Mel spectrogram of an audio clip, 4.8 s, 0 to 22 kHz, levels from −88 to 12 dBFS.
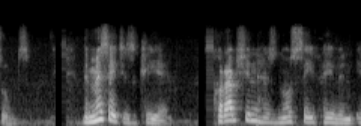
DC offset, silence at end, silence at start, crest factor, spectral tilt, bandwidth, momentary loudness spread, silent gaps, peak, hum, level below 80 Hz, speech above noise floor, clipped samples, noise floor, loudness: under 0.1%; 0 s; 0 s; 18 dB; -6.5 dB/octave; 9.4 kHz; 19 LU; none; 0 dBFS; none; -52 dBFS; 30 dB; under 0.1%; -48 dBFS; -18 LUFS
